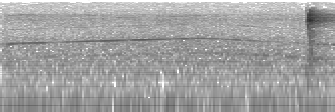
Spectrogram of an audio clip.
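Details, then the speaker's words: Dell XPS laptop after replacing a broken slot-loading CD-ROM drive: a thin, high motor whine drifting slightly in pitch, then two sharp clicks as the disc seats; the disc loads normally. "Sounds like it's gonna work. Hey, alright. There it is. There's our CD pop-up."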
